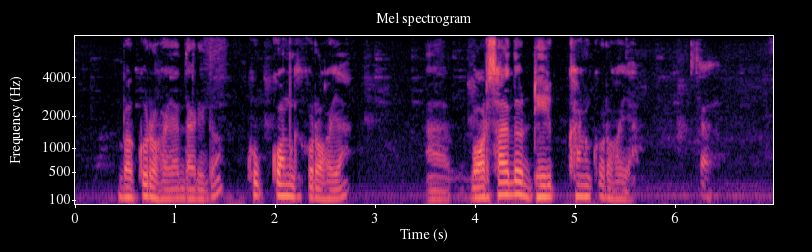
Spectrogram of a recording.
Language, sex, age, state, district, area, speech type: Santali, male, 18-30, West Bengal, Purba Bardhaman, rural, spontaneous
